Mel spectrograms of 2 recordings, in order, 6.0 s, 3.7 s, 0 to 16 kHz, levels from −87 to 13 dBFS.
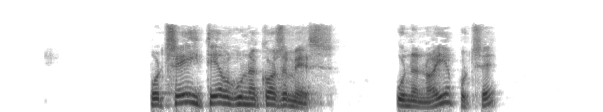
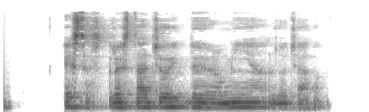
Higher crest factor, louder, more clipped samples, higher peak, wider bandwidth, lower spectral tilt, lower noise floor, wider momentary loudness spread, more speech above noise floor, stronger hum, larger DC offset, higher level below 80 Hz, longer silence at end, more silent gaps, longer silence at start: second, 16 dB vs 22 dB; first, -14 LUFS vs -24 LUFS; neither; about the same, -2 dBFS vs -4 dBFS; second, 8 kHz vs 11.5 kHz; first, -5.5 dB/octave vs -4 dB/octave; first, -87 dBFS vs -68 dBFS; second, 10 LU vs 13 LU; first, 74 dB vs 43 dB; neither; neither; about the same, -56 dBFS vs -58 dBFS; first, 1.1 s vs 0.45 s; first, 3.68-3.96 s vs none; first, 1.5 s vs 0.05 s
